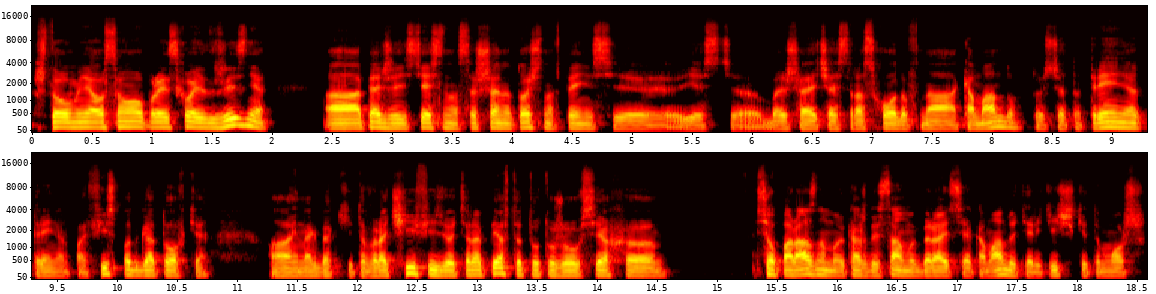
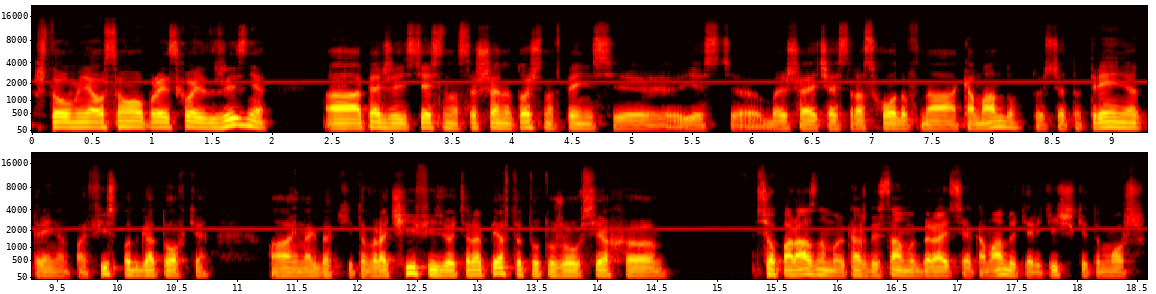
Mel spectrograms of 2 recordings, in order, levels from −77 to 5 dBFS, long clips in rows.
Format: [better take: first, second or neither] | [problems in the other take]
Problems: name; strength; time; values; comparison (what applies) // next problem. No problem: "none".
first | high-pitched whine; faint; throughout; 2 kHz, 30 dB below the speech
